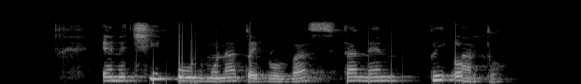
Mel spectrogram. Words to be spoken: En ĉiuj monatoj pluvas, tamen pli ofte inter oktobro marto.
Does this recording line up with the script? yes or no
no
